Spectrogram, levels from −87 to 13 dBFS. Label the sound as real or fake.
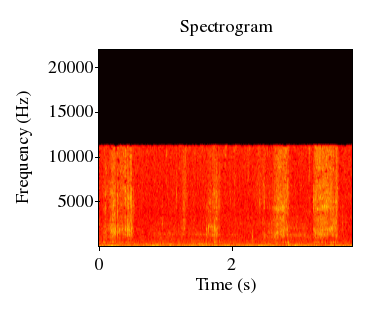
real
